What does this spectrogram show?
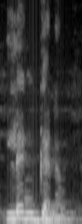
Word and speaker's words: ലംഘനം: ലംഘനം, സംഘട്ടനം എന്നീ പദങ്ങൾ ഉച്ചരിക്കുമ്പോൾ ലംഘനം, സംഘട്ടനം എന്നിങ്ങനെ ഖയുടെ ഉച്ചാരണം ഗ എന്ന അക്ഷരത്തിൻ്റെ ഉച്ചാരണത്തിലേക്ക് പോകാതെയും ഇരിക്കണം.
